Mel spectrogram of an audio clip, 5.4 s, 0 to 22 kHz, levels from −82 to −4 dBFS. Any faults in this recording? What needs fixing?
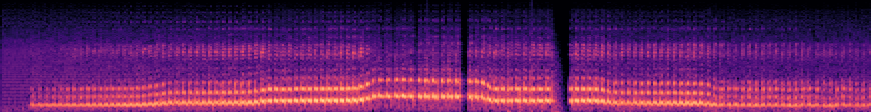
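A steady, raspy buzz sits under the music from start to finish, roughly 20 dB below it. This is mains buzz: sharp switching spikes at twice the 60 Hz mains rate leak in through a dimmer, rectifier or unshielded connection, spraying harmonics up into the kilohertz range. To prevent it, keep the signal path away from dimmers and switching supplies, and use shielded, properly grounded cabling.

Between 2.37 and 3.56 s the music drags and stutters through a run of thirteen short holds, the longest about 100 ms. These are repeated stalls (stutter): packets arrived late, the jitter buffer kept running dry, and the receiver stretched the last sound to cover each wait. About 250 ms is filled this way, roughly a fifth of that stretch, with nothing actually lost. To prevent it, give the jitter buffer more headroom or stabilise the network path so packets arrive steadily.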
